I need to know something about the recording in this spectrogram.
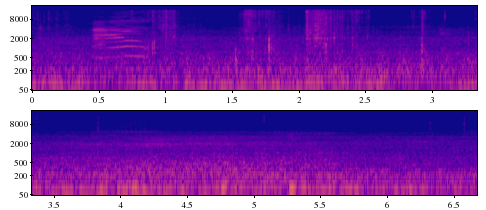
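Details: Mother street cat meowing as if urging someone to follow her to her hidden kittens; a single short, clear meow with a slight pitch dip early on, followed by steady low background noise and a few rustling knocks.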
